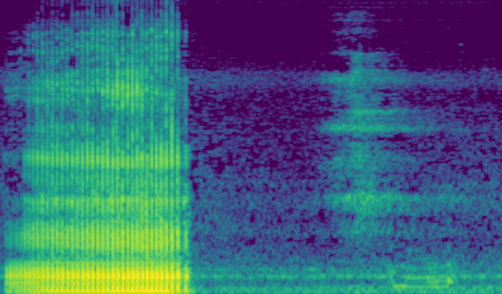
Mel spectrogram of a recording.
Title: Pit bull snores like a monster 😱😱😱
